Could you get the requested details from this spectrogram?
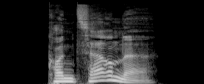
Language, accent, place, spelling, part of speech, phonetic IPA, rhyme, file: German, Germany, Berlin, Konzerne, noun, [kɔnˈt͡sɛʁnə], -ɛʁnə, De-Konzerne.ogg
- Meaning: nominative/accusative/genitive plural of Konzern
